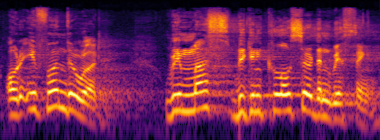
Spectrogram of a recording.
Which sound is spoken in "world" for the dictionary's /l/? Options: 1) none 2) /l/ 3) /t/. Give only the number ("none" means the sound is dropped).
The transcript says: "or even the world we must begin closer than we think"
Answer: 1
